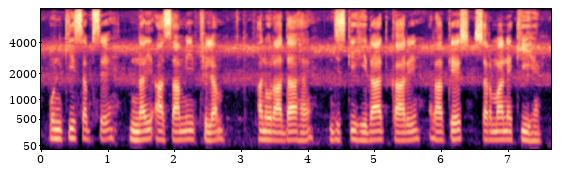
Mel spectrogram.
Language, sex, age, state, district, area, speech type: Urdu, male, 18-30, Uttar Pradesh, Saharanpur, urban, read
